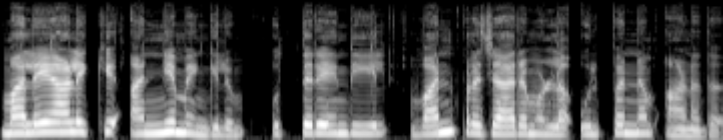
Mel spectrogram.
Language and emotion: Malayalam, neutral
